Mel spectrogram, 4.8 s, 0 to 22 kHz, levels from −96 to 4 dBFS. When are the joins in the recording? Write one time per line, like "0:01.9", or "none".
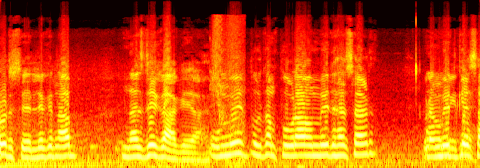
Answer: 0:02.0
